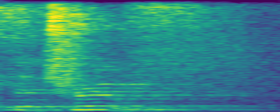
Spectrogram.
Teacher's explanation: It's the truth, with an F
